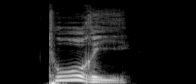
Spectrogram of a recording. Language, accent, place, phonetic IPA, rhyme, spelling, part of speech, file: German, Germany, Berlin, [ˈtoːʁi], -oːʁi, Tori, noun, De-Tori.ogg
- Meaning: plural of Torus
